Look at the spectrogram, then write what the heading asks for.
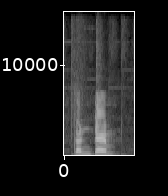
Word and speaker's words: condemn: Condemn. N is silent here.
